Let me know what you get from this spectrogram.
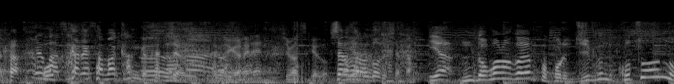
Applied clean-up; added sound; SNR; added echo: none; none; none; none.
